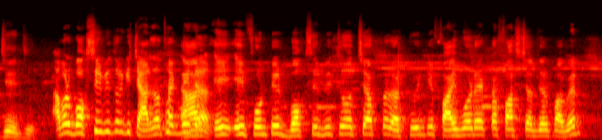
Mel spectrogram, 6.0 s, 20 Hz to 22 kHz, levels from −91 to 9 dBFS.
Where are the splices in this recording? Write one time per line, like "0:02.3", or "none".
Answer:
none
